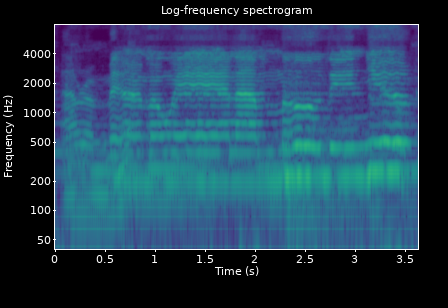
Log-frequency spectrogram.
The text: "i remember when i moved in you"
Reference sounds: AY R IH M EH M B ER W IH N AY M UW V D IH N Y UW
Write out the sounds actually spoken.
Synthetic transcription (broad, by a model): AY R IH M EH M B ER W IH N AY M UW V IH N Y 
